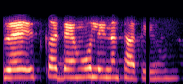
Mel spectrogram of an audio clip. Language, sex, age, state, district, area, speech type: Hindi, female, 18-30, Rajasthan, Karauli, rural, conversation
